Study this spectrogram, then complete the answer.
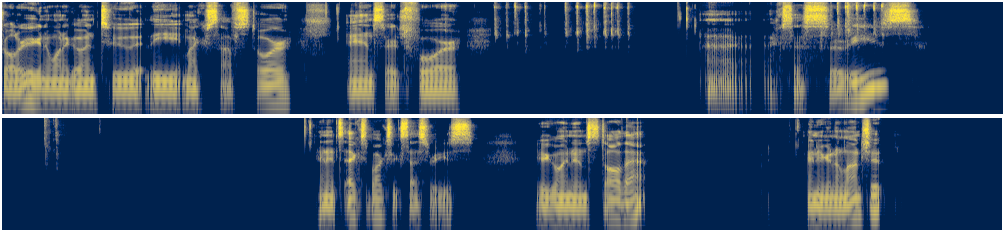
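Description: A man talks casually and close into a microphone.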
